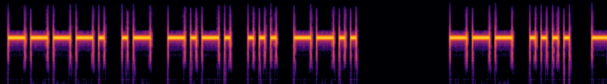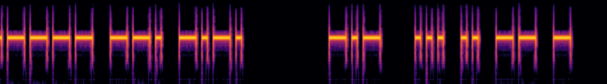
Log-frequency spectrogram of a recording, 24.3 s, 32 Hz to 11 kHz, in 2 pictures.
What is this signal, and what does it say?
Morse code, heard as a keyed tone, about 10 wpm, 800 Hz. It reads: 9ACSZ OH0GC KSIMT
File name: LEZIONI / 7 GF9Z / 7 GF9Z 10wpm 2611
